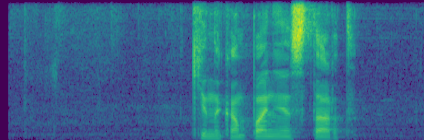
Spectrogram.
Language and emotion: Russian, neutral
